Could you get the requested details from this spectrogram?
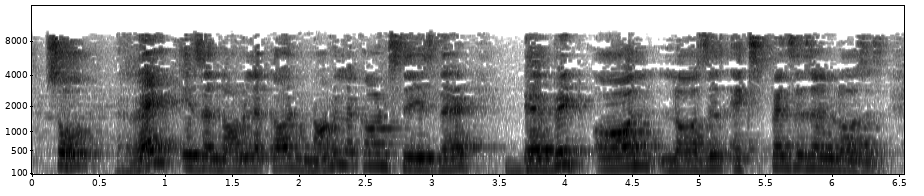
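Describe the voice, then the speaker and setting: A man's voice: high-pitched, a little mellow. A man with an Indian accent teaching accounting in a live lecture, explaining step by step, repeating phrases and checking that everyone follows. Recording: echoey room.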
